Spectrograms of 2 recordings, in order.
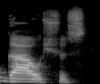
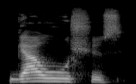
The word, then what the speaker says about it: gaúchos: Nesses países de língua espanhola são conhecidos como gauchos, assim com a pronúncia mais forte no a, enquanto aqui no Brasil a ênfase é no u, gaúchos, ganhando inclusive um acento agudo.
